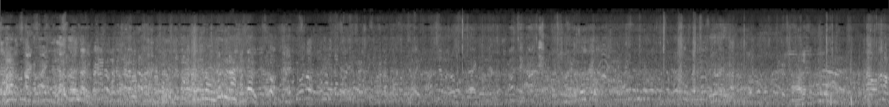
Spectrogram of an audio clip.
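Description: A large crowd of men chatters and shouts nearby outdoors.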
